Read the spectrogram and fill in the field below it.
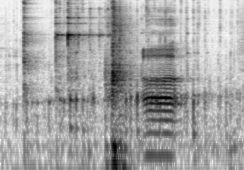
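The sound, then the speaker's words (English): Light metallic clinks and handling clatter, then a sharp crack with a brief hiss as a can of Guinness draught is opened, followed by a short tonal gurgle as it is poured out. “Let's crack open the Guinness, Rog. You've got the Guinness draft.”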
